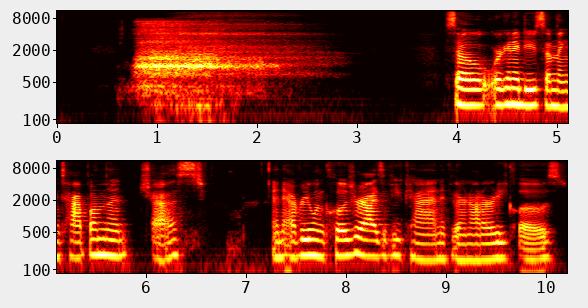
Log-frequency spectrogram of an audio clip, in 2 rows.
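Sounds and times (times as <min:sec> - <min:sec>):
deep breath: 0:00.7 - 0:02.9
speech: 0:04.0 - 0:06.7, 0:07.3 - 0:10.2.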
